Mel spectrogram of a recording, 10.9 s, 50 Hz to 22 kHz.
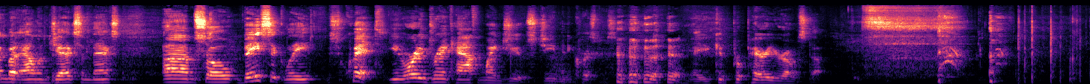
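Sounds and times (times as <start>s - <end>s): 
speech: 0.0s - 9.5s
person coughing after taking a drink: 9.3s - 10.2s.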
